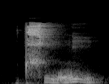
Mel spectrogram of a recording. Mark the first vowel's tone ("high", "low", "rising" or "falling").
low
